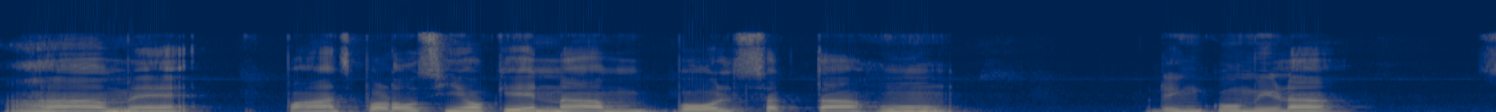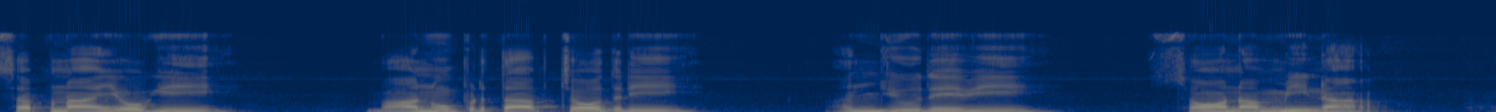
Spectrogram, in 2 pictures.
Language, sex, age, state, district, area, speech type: Hindi, male, 18-30, Rajasthan, Karauli, rural, spontaneous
